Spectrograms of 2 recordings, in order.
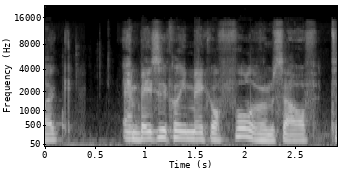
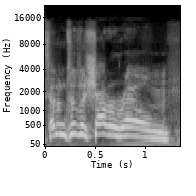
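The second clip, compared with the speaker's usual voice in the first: offhand, high, called-out voice; 6 semitones higher than usual. Retelling what a guy walking by in the video yelled: imitating a passerby yelling. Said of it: "the guy yelling".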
